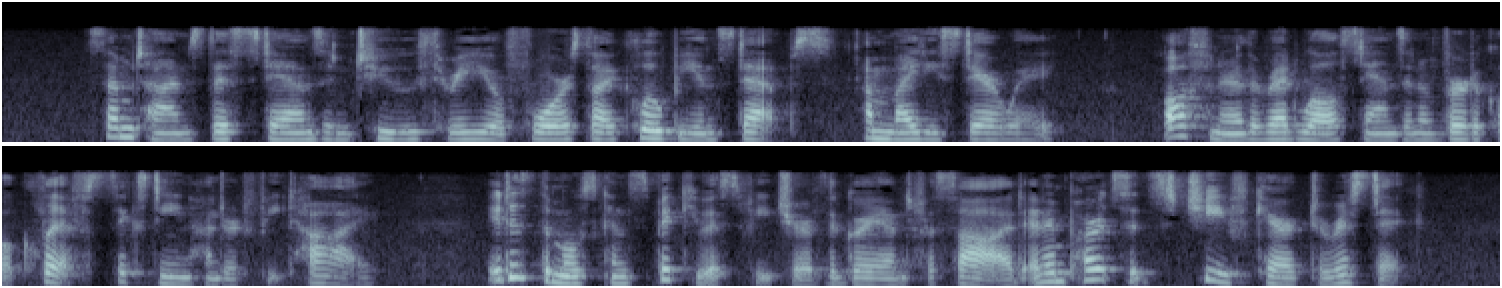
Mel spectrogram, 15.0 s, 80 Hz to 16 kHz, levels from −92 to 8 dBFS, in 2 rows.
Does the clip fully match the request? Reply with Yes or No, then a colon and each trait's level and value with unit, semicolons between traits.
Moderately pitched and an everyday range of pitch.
No: medium, 175 Hz; narrow, 2.2 semitones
